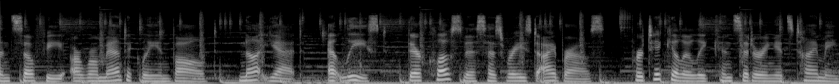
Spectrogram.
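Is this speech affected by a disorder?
No.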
